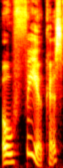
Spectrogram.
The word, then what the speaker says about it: Ophiuchus: front of the constellation Ophiuchus or some say o fiocchis and let's spell it it's OPH i uch us as always the moon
